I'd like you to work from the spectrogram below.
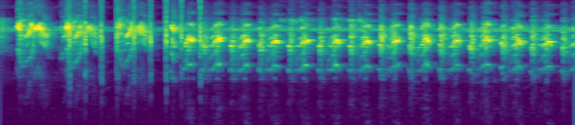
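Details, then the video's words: Long-tailed shrike, clear-voiced and actively singing: opening scratchy phrases and sharp clicks give way to fast, harsh, rasping squawk-like notes repeated about three times a second. "cendet gacor full materi suara jernih"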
